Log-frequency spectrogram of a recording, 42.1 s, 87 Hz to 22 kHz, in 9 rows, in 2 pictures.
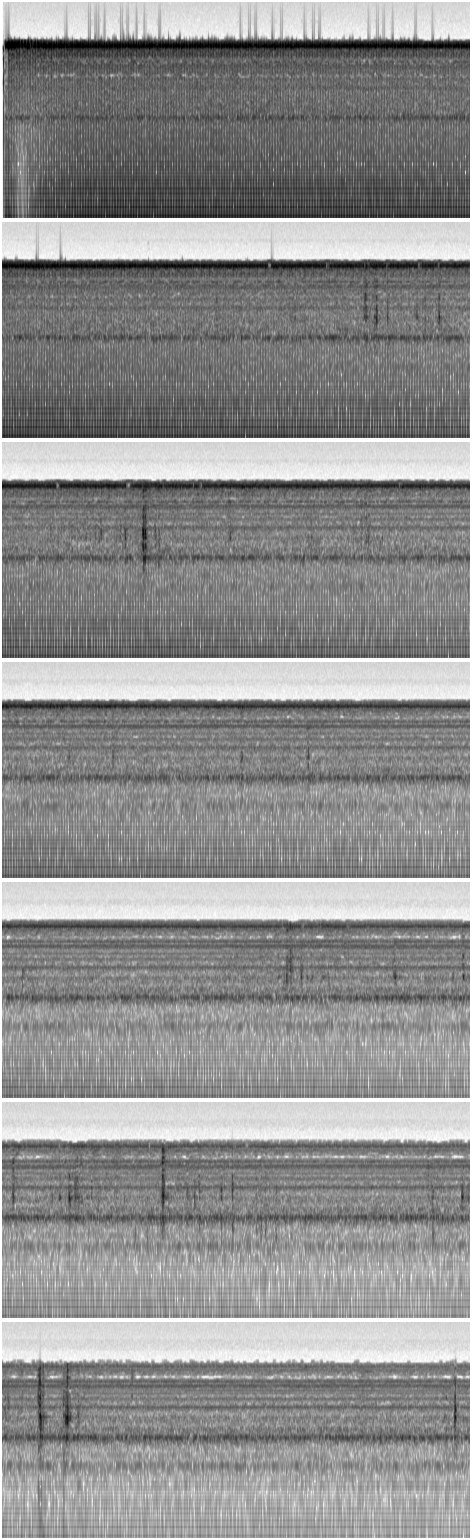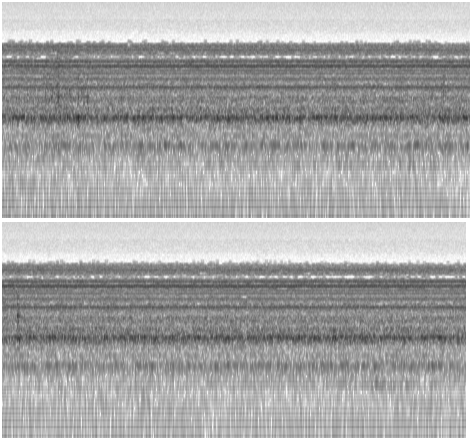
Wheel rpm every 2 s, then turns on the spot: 0, 0, 0, 0, 0, 0, 0, 0, 0, 0, 0, 0, 0, 0, 0, 0, 0, 0, 0, 0, 0.
none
